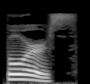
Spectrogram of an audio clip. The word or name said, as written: bors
